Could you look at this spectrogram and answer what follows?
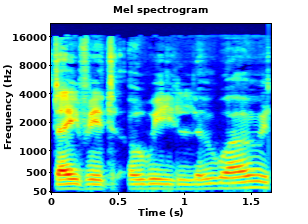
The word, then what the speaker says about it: David Oyelowo: And also, again, another difficult one to pronounce, it's David Oyelowo. Is that how you say it? That's it. You're better at pronouncing it than me.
